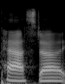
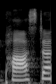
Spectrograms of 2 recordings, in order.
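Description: First: It is said with a Canadian pronunciation. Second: It is said with an American pronunciation. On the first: The speaker calls it wrong. "not pasta" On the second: The speaker calls it right. "So you got to say pasta"

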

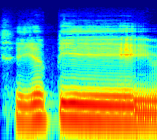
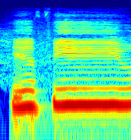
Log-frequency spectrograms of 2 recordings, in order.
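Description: First: It is said with less enthusiasm. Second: It is said with more enthusiasm.

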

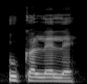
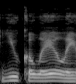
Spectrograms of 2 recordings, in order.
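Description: First: It has a Hawaiian-style pronunciation. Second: It has the usual English pronunciation.

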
